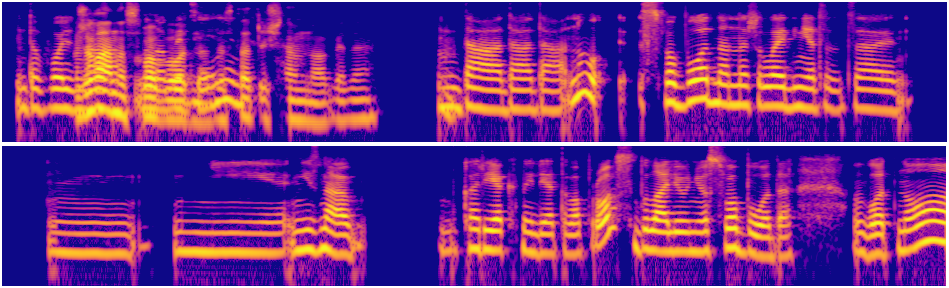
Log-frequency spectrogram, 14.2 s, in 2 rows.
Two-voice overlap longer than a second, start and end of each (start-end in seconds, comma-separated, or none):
0.5-1.8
